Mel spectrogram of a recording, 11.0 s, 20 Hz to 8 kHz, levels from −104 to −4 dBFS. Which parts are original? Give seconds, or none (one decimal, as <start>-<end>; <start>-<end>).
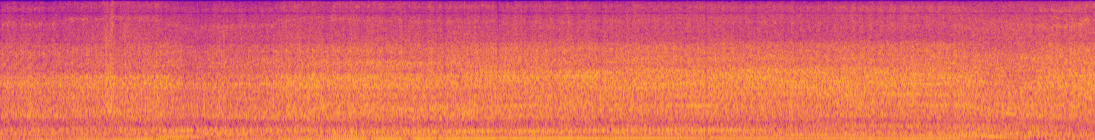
4.4-5.0; 8.7-9.5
